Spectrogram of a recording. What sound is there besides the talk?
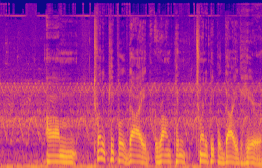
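store burglar alarms on a Jerusalem street, triggered by bomb blast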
